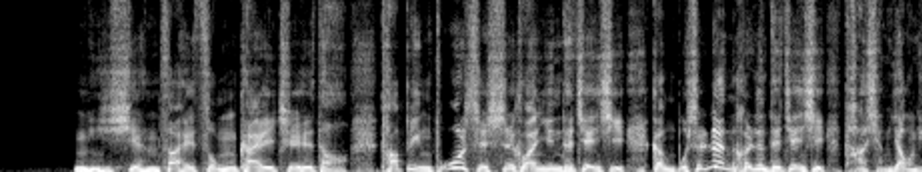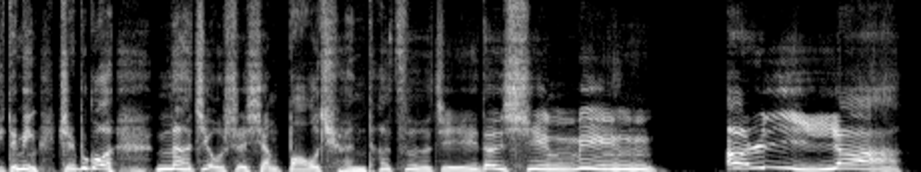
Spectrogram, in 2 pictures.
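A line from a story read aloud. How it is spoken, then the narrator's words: Angry roar. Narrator (Chinese): 李玉涵怒吼道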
